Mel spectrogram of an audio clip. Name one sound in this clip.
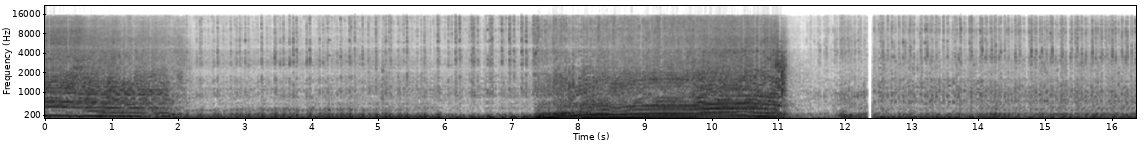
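A racing car engine rumbles loudly at idle.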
